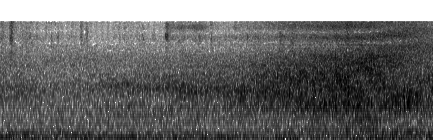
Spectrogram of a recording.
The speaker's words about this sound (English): Let these buses and trucks go by.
